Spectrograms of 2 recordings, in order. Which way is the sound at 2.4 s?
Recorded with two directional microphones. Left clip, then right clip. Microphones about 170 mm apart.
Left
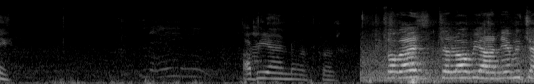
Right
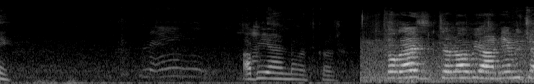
5° right (ahead or behind).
